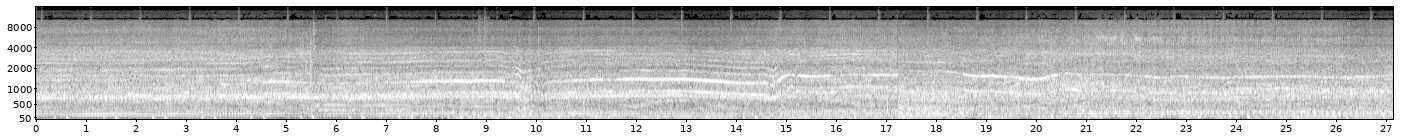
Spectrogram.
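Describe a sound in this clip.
A small engine runs and revs.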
